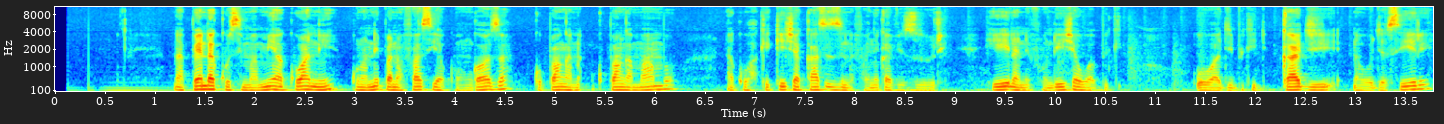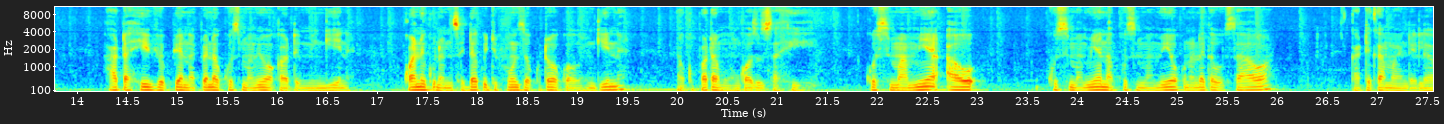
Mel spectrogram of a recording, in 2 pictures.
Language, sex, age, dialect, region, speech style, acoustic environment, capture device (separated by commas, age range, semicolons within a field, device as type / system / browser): Swahili, male, 25-34, Kenya - Nairobi Sheng-influenced, Kenya, focused, nature, mobile / Linux / Chrome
